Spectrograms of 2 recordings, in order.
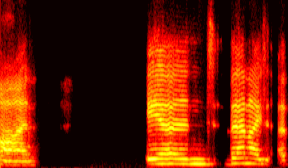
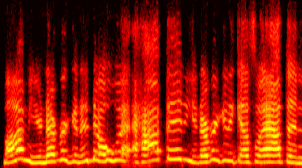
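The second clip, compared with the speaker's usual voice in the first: higher, fast and breathless daughter's voice; mother mimicking her crying daughter on the phone, higher and fast; imitating upset daughter; 8 semitones higher, faster than usual. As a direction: rush it out like a panicked ten-year-old. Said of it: "she's kind of crying".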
